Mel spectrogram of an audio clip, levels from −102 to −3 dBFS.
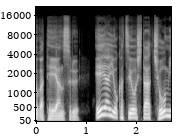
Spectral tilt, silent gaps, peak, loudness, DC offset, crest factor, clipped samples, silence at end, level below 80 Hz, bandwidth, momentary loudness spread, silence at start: -5.5 dB/octave; none; 0 dBFS; -16 LUFS; under 0.1%; 14 dB; under 0.1%; 0 s; -46 dBFS; 15.5 kHz; 9 LU; 0 s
